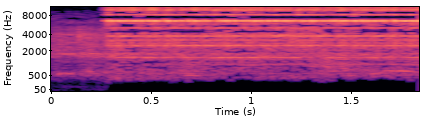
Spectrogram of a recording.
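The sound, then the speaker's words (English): A draft bell bursts into a loud, continuous ringing after a brief quiet start, a shrill, steady metallic clang holding at full volume to the end, with no voices. “Give me the draft bell.”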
